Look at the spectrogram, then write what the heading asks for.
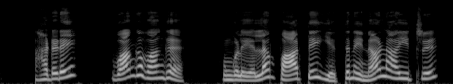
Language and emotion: Tamil, happy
